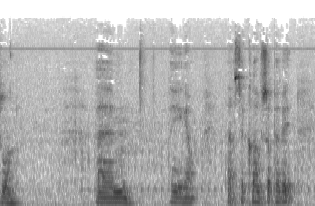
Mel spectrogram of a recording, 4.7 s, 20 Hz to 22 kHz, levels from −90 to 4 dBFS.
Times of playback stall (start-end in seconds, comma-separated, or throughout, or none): none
